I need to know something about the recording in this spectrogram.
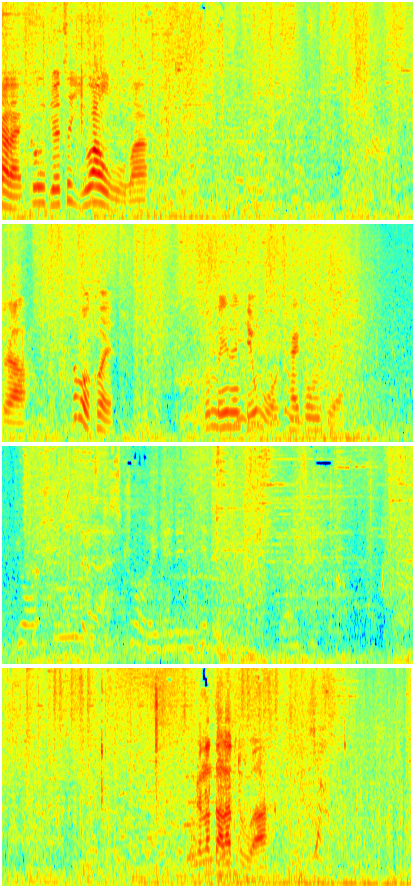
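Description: Game combat effects clash and whoosh.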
